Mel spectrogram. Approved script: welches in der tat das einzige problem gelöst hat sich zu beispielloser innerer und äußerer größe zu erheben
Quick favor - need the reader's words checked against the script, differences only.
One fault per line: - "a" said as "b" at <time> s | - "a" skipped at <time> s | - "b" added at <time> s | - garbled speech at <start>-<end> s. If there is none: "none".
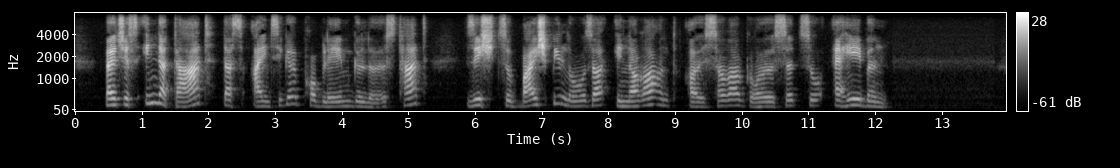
none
